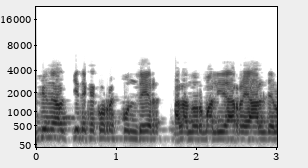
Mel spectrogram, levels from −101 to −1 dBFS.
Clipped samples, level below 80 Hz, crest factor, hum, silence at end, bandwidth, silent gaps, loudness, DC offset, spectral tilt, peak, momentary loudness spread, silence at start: under 0.1%; -84 dBFS; 12 dB; none; 0 s; 4.9 kHz; none; -16 LUFS; under 0.1%; -1.5 dB/octave; -2 dBFS; 7 LU; 0 s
